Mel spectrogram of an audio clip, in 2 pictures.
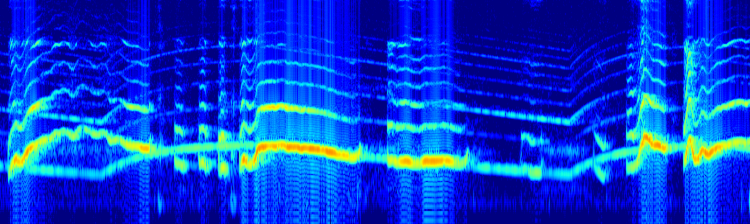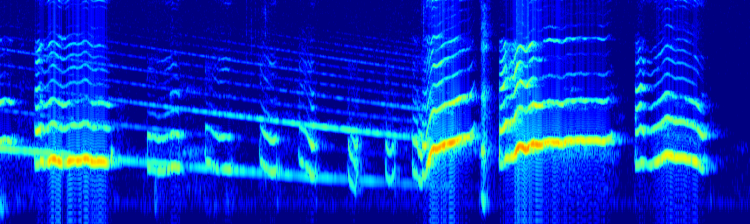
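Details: A puppy howling along with police sirens: long wavering howls sliding up and down, overlapping the siren's steady falling sweeps, with short breaks between howls and a brief human exclamation.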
